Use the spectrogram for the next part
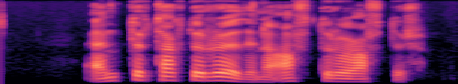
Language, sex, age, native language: Icelandic, male, 30-39, Icelandic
